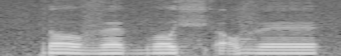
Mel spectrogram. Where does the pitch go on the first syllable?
falling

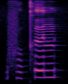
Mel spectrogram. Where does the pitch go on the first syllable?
rising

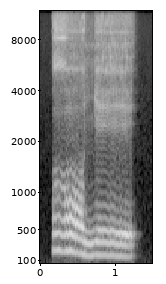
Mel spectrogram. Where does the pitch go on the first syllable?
falling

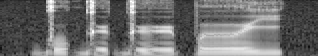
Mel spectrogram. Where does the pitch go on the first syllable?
low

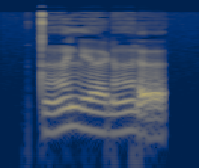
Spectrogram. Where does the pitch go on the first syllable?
rising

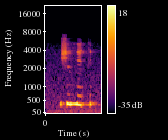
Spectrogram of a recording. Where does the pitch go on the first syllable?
high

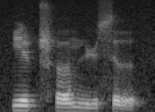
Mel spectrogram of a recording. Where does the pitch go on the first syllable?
high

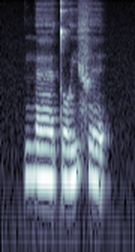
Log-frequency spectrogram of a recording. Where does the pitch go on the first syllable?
low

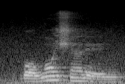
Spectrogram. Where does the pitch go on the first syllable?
low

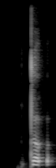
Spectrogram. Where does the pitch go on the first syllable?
high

